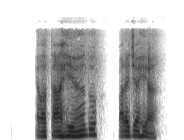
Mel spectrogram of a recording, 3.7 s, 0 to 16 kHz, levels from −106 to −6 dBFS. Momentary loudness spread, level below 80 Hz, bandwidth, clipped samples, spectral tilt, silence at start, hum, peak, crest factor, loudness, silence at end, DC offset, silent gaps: 12 LU; -52 dBFS; 7.6 kHz; under 0.1%; -6 dB/octave; 0.75 s; none; -4 dBFS; 20 dB; -22 LUFS; 0.55 s; under 0.1%; 2.15-2.20 s, 2.30-2.35 s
